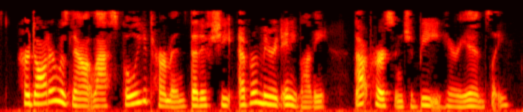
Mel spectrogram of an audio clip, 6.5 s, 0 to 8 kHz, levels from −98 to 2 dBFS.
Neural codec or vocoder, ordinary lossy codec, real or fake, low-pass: codec, 16 kHz, 2 kbps, X-Codec, HuBERT features, trained on LibriSpeech; MP3, 24 kbps; fake; 7.2 kHz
